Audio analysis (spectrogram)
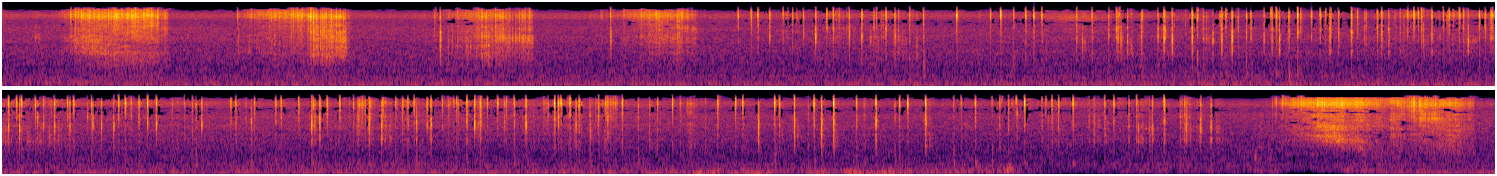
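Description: Long nails tap quickly on a large, solid outdoor concrete ledge, making a dense stream of short, dry clicks with scratchy, squishy texture and bright hiss bursts over a steady low rumble. Around the thirteenth second the low rumble drops away briefly before the tapping and bright bursts continue.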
